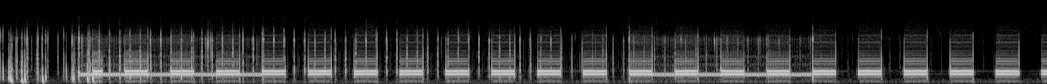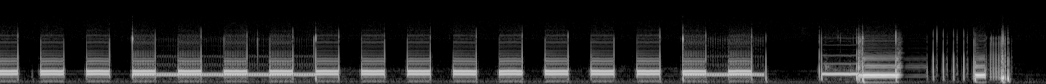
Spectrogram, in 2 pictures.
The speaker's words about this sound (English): Okay, now dial 5, 6. Four more digits.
